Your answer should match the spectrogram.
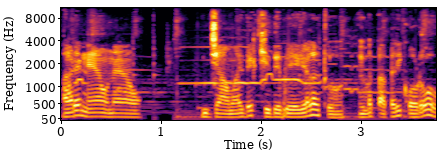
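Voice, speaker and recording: Man playing a fast-talking grumbling cartoon grandfather. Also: fairly low pitch, a little mellow, lightly acted. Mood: eager, matter-of-fact. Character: wary, grumbling old grandfather and father-in-law. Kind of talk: comedy cartoon dialogue. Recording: background music under dialogue.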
